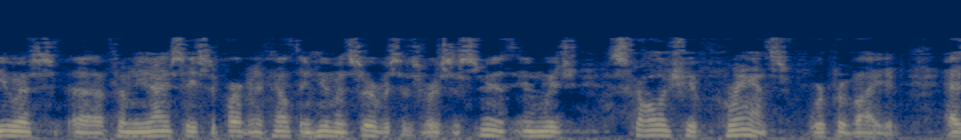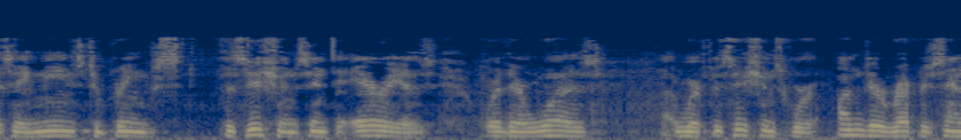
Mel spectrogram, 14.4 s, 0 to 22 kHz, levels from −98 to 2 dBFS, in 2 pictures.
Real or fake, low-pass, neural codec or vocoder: fake; 7.2 kHz; codec, 16 kHz, 8 kbps, FreqCodec, smaller model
